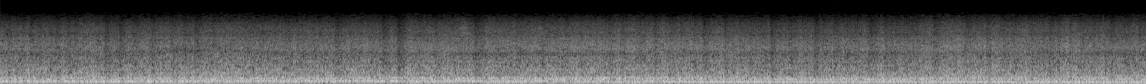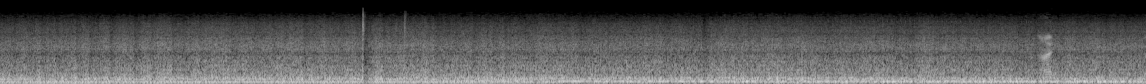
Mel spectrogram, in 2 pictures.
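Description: A light aircraft engine drones steadily at near-idle power, about 1,000 to 1,100 RPM with carb heat on, during a descent in a crosswind. The low, continuous hum stays level and close throughout.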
